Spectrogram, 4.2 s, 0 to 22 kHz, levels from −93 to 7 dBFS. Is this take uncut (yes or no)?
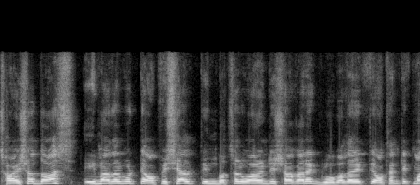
yes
